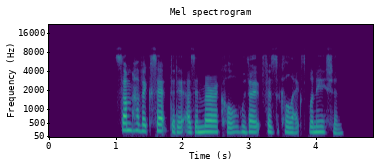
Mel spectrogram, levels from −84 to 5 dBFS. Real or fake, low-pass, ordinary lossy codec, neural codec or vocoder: fake; 7.2 kHz; Opus, 32 kbps; codec, 16 kHz, 2 kbps, X-Codec, WavLM features, trained on Multilingual LibriSpeech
